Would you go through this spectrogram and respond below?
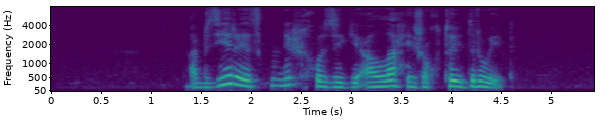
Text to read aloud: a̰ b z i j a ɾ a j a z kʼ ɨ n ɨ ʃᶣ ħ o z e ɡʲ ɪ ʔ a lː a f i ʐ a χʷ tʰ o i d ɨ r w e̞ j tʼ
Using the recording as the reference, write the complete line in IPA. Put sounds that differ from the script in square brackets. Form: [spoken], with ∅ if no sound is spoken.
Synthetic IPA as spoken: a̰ b z i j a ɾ a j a z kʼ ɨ n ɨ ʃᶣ [χ] o z e ɡʲ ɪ ʔ a lː a [ħ] i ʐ a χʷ tʰ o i d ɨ r w e̞ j tʼ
